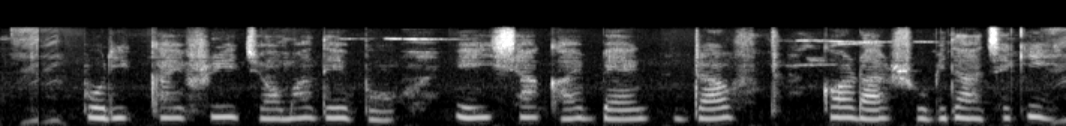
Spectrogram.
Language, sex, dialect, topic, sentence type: Bengali, female, Northern/Varendri, banking, question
